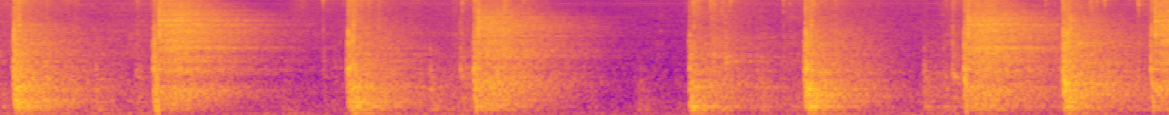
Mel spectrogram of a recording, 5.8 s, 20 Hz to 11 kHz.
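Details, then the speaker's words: 1996 Kawasaki KX250 two-stroke that shut off while riding, engine turned over by hand in fifth gear: sharp knock then scraping drag each turn; sounds like rod or piston hitting the cylinder. "Almost sounds like the rod is knocking the cylinder. Almost like the pistons out of it is what it sounds like, but I know it's not."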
